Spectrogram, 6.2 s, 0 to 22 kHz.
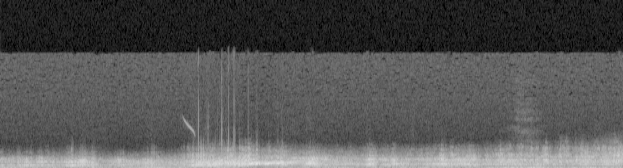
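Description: Steady distant roar of an A-10 Thunderbolt II attack jet, swelling a little about two seconds in, over a low rumble of wind on the microphone.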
